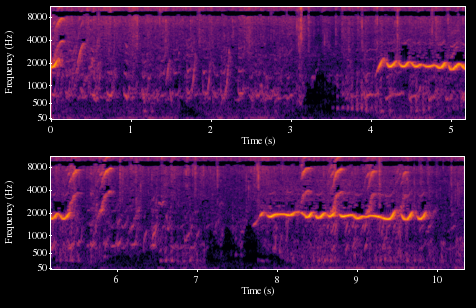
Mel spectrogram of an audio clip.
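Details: A large guinea pig herd, being called, answers with loud, wavering wheeks, rising whistles repeated in quick bursts.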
